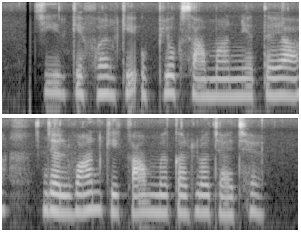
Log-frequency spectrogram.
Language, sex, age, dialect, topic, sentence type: Maithili, female, 18-24, Angika, agriculture, statement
